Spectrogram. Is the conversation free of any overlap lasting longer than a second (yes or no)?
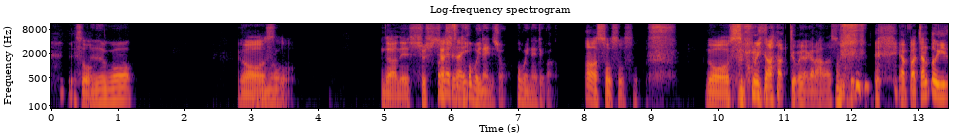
yes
